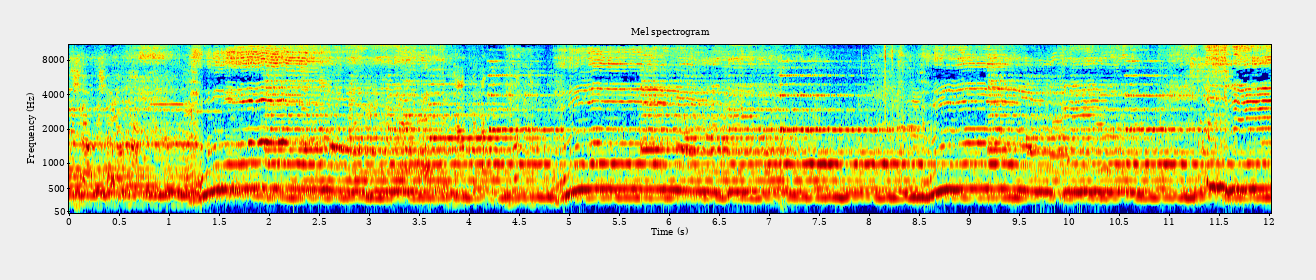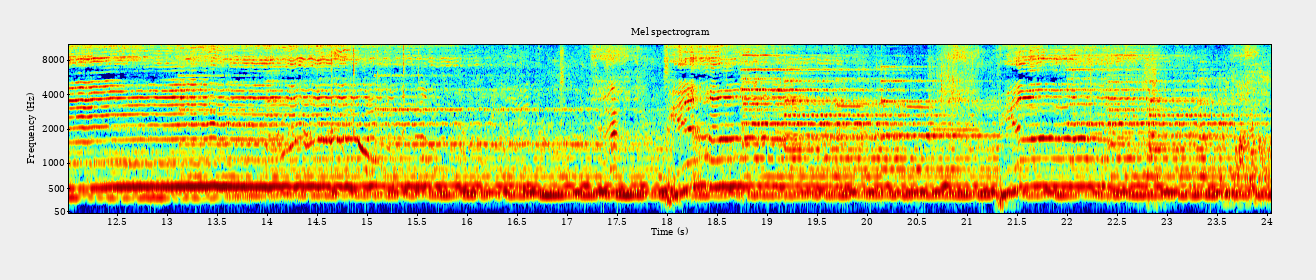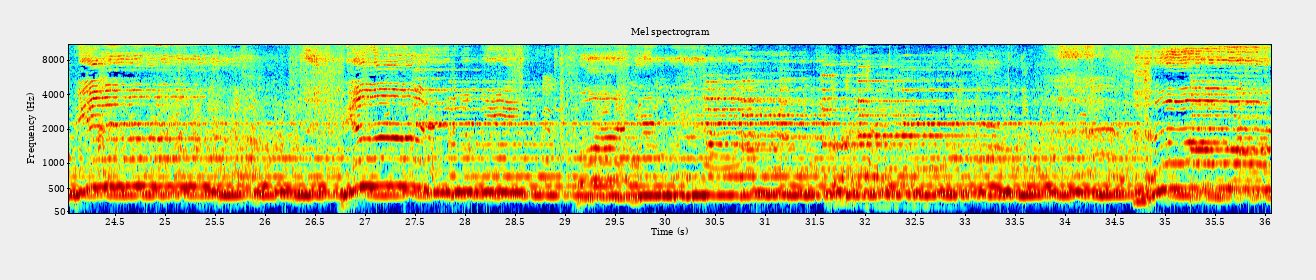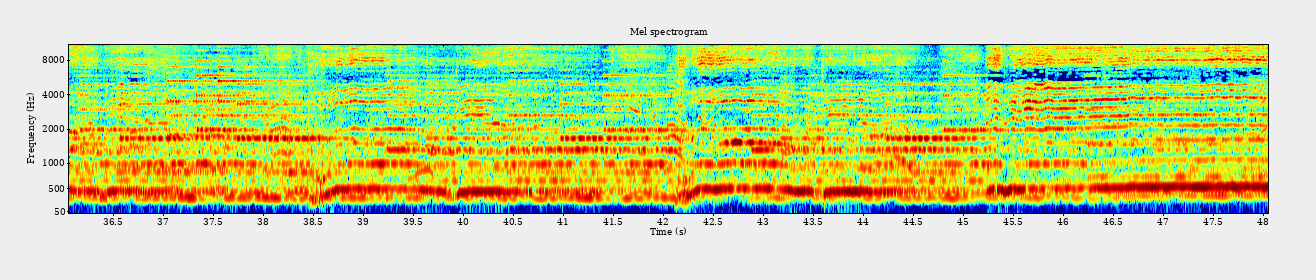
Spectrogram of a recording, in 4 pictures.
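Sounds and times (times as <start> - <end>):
steady held drone: 0.0 - 48.0
sustained musical accompaniment: 0.0 - 48.0
woman singing into a microphone: 0.0 - 48.0.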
